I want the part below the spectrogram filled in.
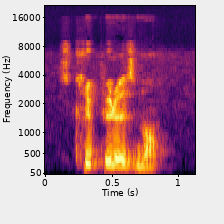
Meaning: scrupulously (in a careful manner)
- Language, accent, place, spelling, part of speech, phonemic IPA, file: French, France, Lyon, scrupuleusement, adverb, /skʁy.py.løz.mɑ̃/, LL-Q150 (fra)-scrupuleusement.wav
